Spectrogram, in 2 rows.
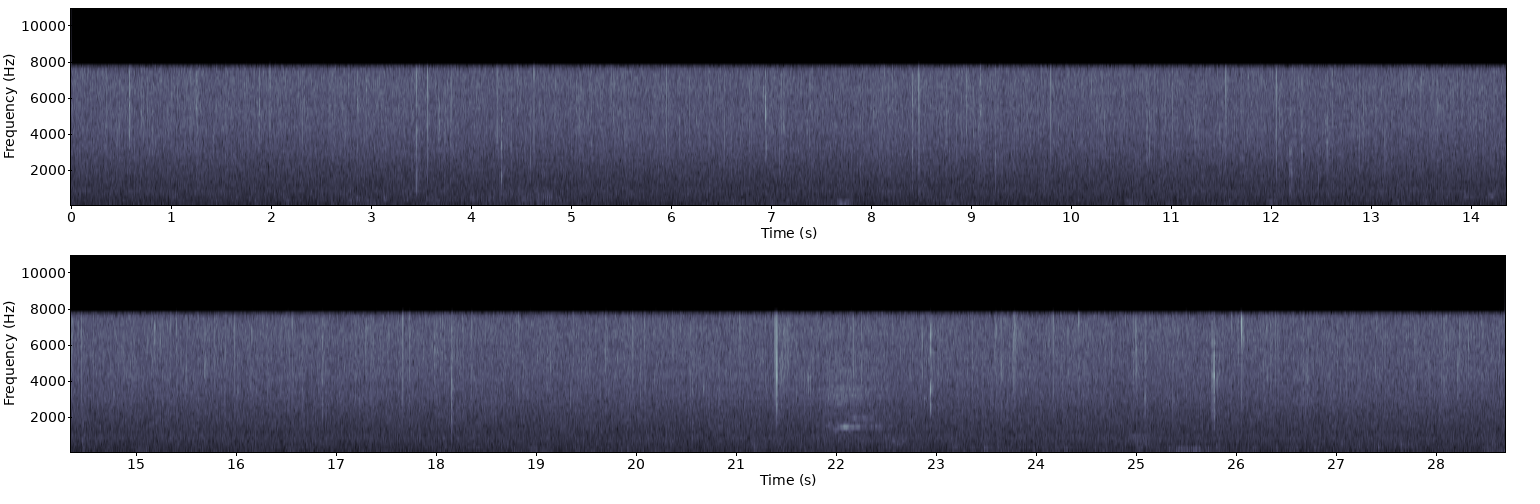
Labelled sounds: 22.0	22.4	humpback whale, 1.2 to 2.1 kHz

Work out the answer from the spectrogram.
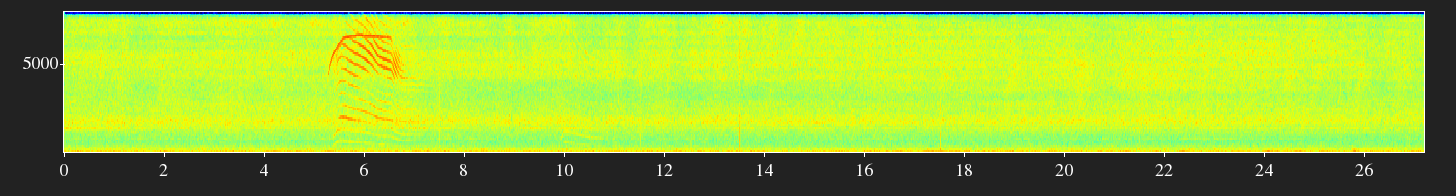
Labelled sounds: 5.0	7.5	killer whale, Bigg's (transient), call T03, 0.22 to 8.0 kHz
9.5	11.3	killer whale, Bigg's (transient), 0.26 to 8.0 kHz

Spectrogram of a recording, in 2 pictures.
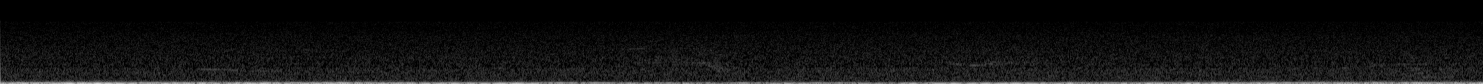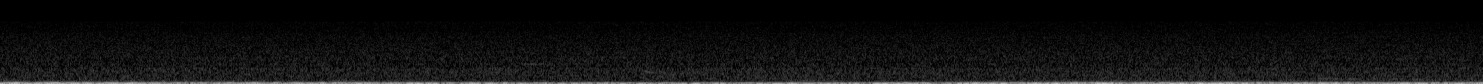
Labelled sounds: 6.9	7.3	humpback whale, 0.80 to 1.1 kHz
9.7	10.0	humpback whale, 0.83 to 1.2 kHz

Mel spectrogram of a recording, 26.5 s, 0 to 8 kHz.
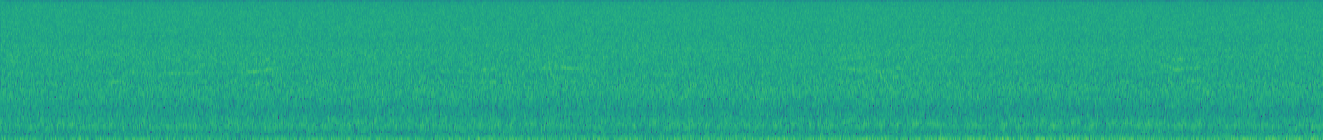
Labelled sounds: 4.9	5.4	killer whale, Bigg's (transient), 1.6 to 1.7 kHz

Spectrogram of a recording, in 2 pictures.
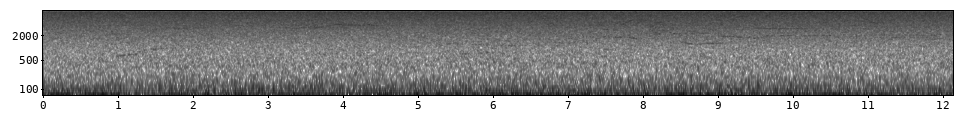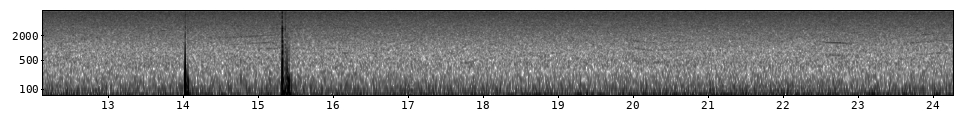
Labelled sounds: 9.5	9.8	killer whale, Bigg's (transient), 2.9 to 3.1 kHz
20.0	20.3	killer whale, Bigg's (transient), 0.86 to 1.0 kHz
22.5	22.9	killer whale, Bigg's (transient), 1.2 to 1.4 kHz

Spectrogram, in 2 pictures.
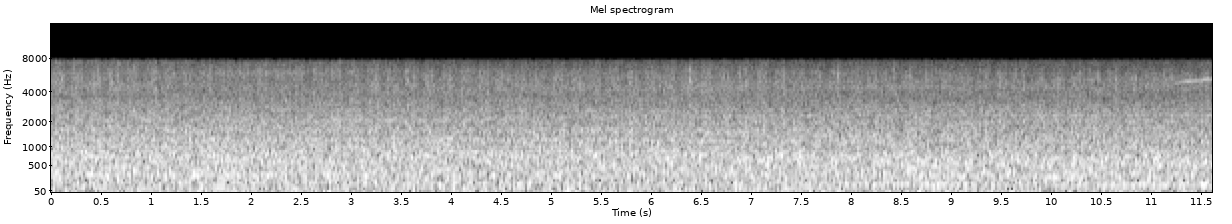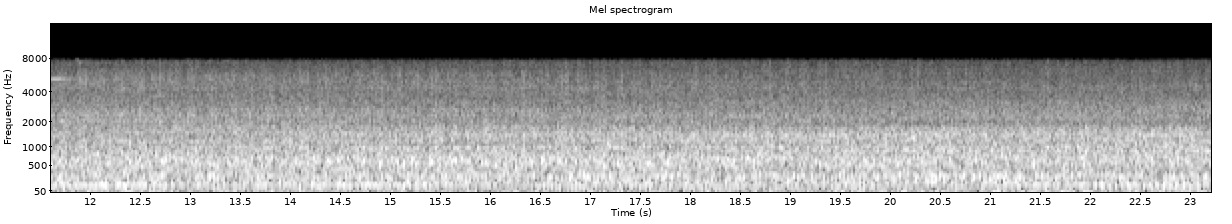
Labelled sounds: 11.1	11.8	killer whale, 4.8 to 5.8 kHz

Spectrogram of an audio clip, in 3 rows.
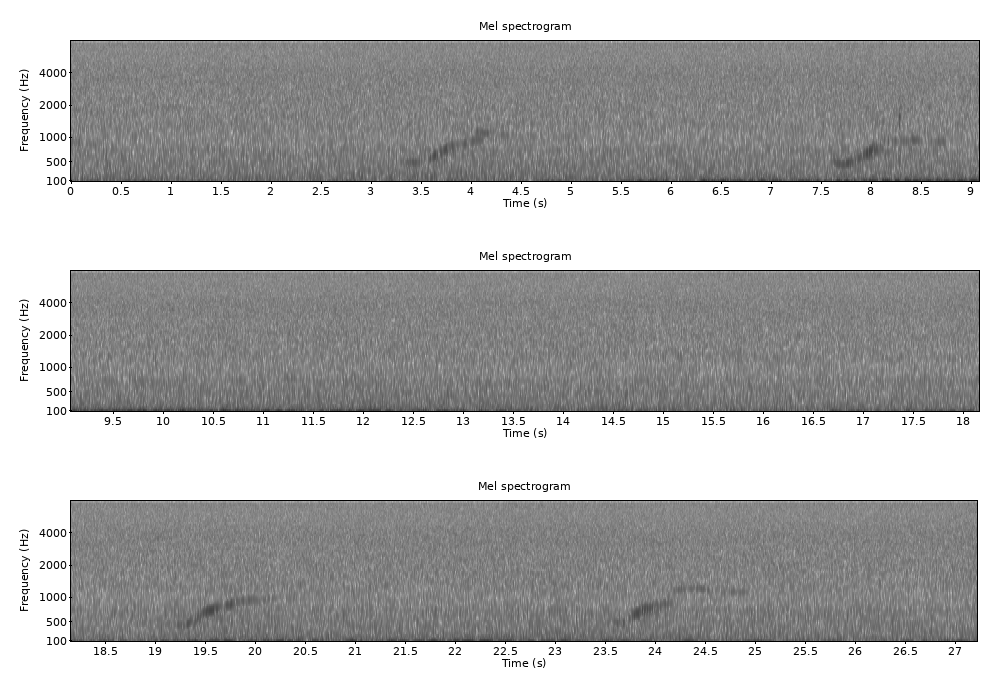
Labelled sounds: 3.7	4.3	humpback whale, 0.80 to 1.2 kHz
8.0	8.3	humpback whale, 0.80 to 0.99 kHz
19.5	20.1	humpback whale, 0.80 to 1.0 kHz
23.8	24.6	humpback whale, 0.80 to 1.2 kHz

